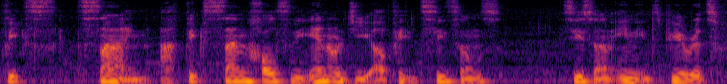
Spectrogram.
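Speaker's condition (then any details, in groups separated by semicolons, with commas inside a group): No condition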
